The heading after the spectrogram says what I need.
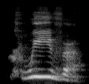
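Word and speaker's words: Caoimhe: NE yes that will be yes that's right qua that is spelled c a o i m h e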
